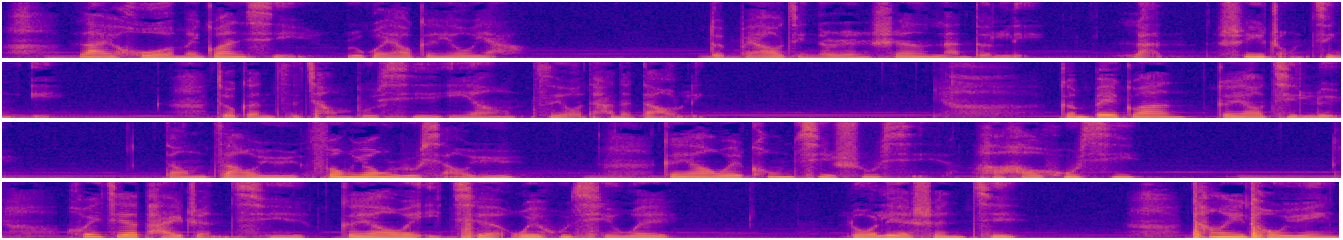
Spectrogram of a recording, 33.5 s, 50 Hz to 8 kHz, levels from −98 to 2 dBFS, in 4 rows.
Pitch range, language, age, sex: 175-245 Hz, Chinese, 20-39, female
